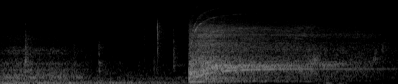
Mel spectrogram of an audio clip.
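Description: A vacuum cleaner working over low-pile car carpet to pick up pet hair: quiet at first, then the motor snaps on with a loud, close whine and airy roar that holds steady and slowly eases off, with no talking.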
